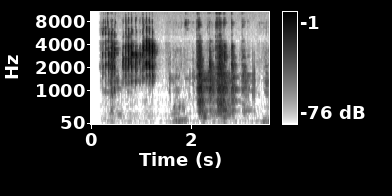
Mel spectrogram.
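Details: Budgies chirping while mating: bright warbled chirps tumble rapidly for about a second, then a rougher, broader burst of chatter follows with a faint low rumble underneath.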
